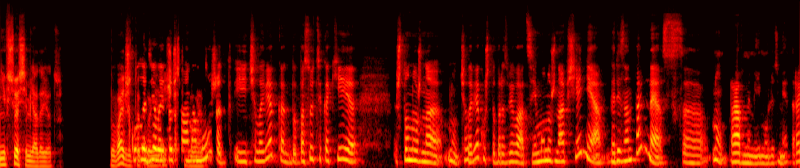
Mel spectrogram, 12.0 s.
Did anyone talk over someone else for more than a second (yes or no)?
yes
